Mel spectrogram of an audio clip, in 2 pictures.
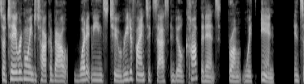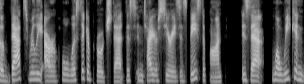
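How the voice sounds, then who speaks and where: At a moderate pace, a woman speaks with ordinary pitch variation, her voice dry with no echo over a quiet background. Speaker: business coach, co-host. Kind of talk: podcast monologue. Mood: warm and encouraging. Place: home room.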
